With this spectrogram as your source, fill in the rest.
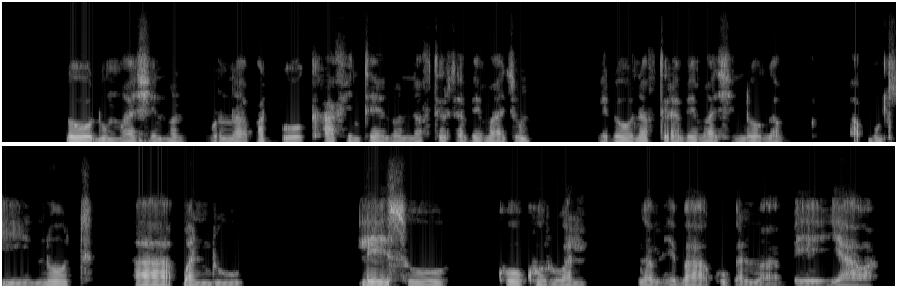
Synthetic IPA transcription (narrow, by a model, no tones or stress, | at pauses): ɗɔɗumːaʃinɗɔn | buɾnapat̚bɔkʰafintɛnɔnːaftiɾtabɛmad͡ʒum | ɓɛɗɔnaftiɾʔa̰bɛmaʃinɗɔŋɡa̰m | ha̰ɓukʰinɔt | haɓandu | lɛsɔ | kʰɔkʰɔɾwal | ŋɡamhɛɓakuɡa̰lma̰bɛjaːwa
